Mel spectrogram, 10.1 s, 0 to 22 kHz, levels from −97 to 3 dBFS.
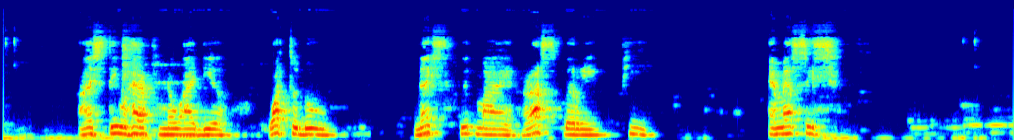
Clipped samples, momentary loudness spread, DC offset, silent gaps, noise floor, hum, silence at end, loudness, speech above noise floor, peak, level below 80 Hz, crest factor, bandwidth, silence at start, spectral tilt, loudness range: under 0.1%; 21 LU; under 0.1%; 3.73-3.77 s, 3.83-3.95 s, 6.64-6.71 s, 7.45-7.60 s; -54 dBFS; none; 0 s; -18 LUFS; 37 dB; -2 dBFS; -42 dBFS; 18 dB; 7.8 kHz; 0.05 s; -6 dB/octave; 7 LU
